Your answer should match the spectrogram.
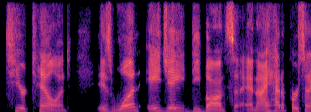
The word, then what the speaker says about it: Dybantsa: were making it very clear that it's AJ Debonsa.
